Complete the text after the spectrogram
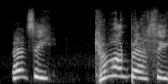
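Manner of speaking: put-on very high, loud little boy calling out. Describing the sounds of a scene, imitating a little boy calling out. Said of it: "You hear the little boy going".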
